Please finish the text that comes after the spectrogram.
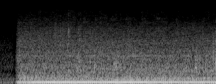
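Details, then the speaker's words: Truck test-driven up and down the driveway after U-joint replacement: steady low drone moving off with no clunks or clicks; the earlier noise is gone, confirming a U-joint was the cause, driveline now normal. "gone I don't hear it would have made that noise already so it was a u-joint"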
